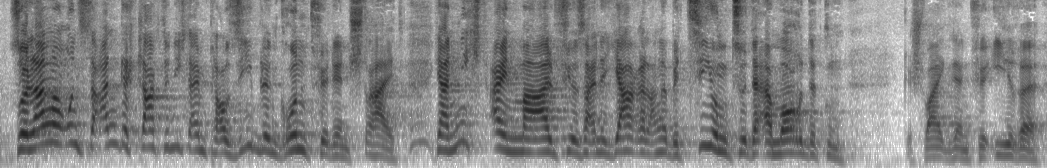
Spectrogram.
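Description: Radio drama: a stern prosecutor, higher voice, lively pitch, brusque. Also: male voice, brisk. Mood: accusing. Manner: clipped, commanding. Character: stern male public prosecutor, authoritative. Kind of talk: vintage radio play acting.

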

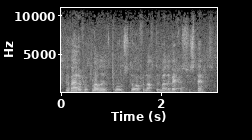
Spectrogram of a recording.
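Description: An actor playing a reserved travelling friar, polite and guarded, in a radio play. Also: male voice, on the high side, quick pace, a crowd in the background, lightly acted. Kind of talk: radio drama acting.

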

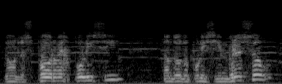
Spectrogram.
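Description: A man's voice: on the high side, lively intonation, fast talker, faint music behind, lightly acted. An actor playing an indignant, defensive male suspect who argues back with a Flemish accent in a radio play. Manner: argumentative, protesting. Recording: radio play with clear background noise.

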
